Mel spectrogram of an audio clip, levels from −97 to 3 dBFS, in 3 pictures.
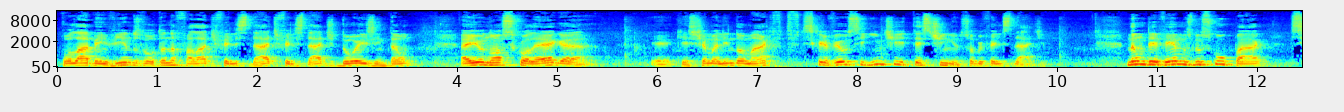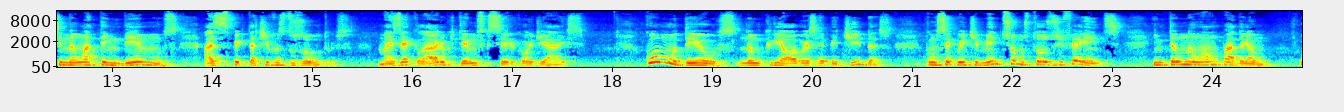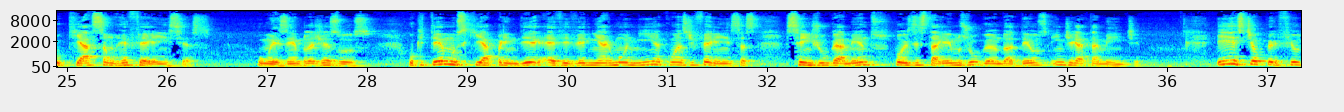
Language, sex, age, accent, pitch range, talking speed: Portuguese, male, 40-59, Brazilian, 130-175 Hz, 145 wpm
